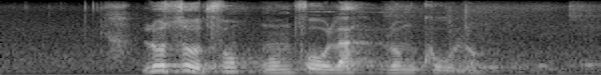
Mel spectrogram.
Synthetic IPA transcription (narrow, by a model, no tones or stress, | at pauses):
lusut͡fʰuŋum̩fulalom̩kʰuːlu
